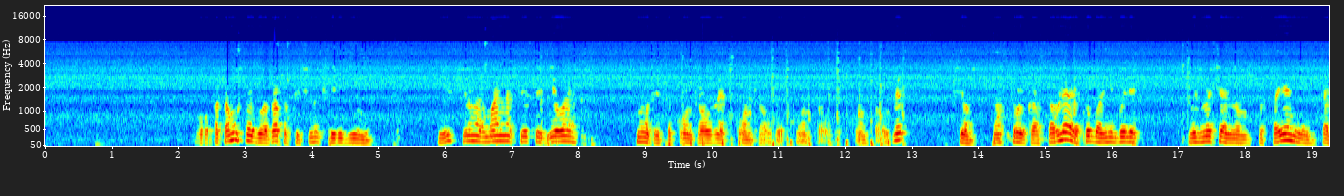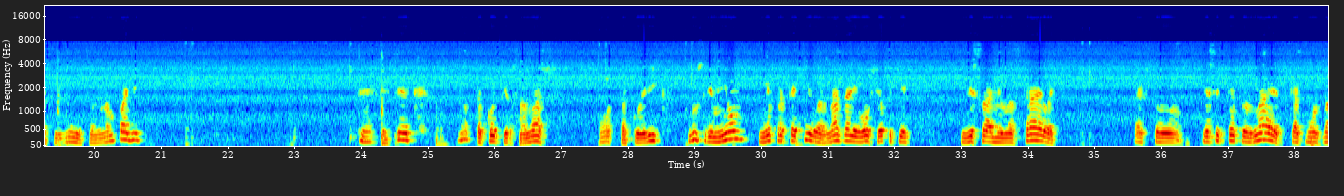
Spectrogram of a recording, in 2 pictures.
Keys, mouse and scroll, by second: 5.2-6.6 middle drag, 7.2 KP_1, 9.6 ctrl+z, 10.4 ctrl+z, 11.1 ctrl+z, 12.0 ctrl+z, 12.6 ctrl+z, 15.2 KP_1, 16.2 shift+middle click, 19.4 KP_1, 21.4 click, 23.0 middle click, 24.2 KP_1, 27.5 click.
